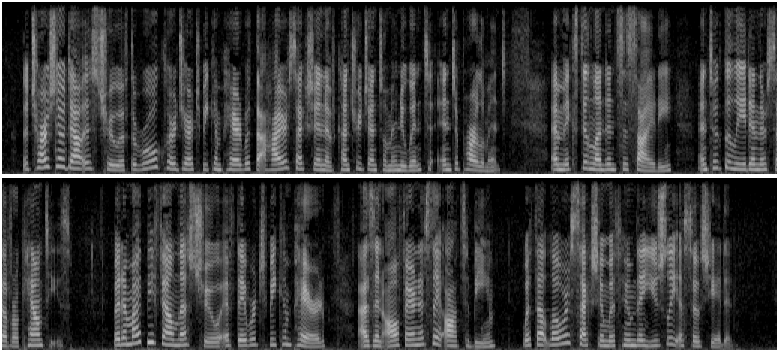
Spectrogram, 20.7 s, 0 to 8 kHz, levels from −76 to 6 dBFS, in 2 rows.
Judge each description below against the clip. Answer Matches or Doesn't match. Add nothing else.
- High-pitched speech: Matches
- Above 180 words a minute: Matches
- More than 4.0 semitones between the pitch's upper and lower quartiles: Doesn't match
